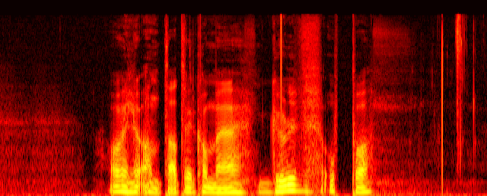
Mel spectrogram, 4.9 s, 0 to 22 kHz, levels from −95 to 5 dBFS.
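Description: Speech with three bit error spikes, sharp isolated ticks at 2.00, 2.81 and 4.42 s, each a flipped bit briefly jumping the sample value by a power of two. On the waveform each is a one-sample needle (three samples at 4.42 s); on a spectrogram, a thin full-band vertical line.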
